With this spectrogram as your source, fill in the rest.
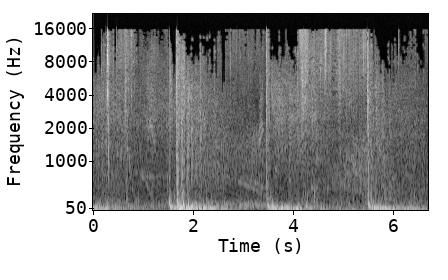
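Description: Video game gunfire and heavy booming shots in a multiplayer match, three or four loud blasts spaced a couple of seconds apart over constant rumbling battle noise, with voices talking.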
